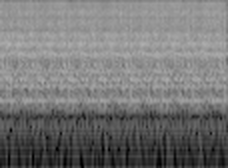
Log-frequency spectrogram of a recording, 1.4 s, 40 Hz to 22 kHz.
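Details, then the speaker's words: Homemade magnetic drum delay line memory prototype with 3D-printed gears meant to be quieter, drum spun up: loud, constant whirring hum with steady mid-pitched gear whine, no speed change; normal running, just noisy. "Okay, so the drum has now spun up, and it's incredibly loud, and it's incredibly scary too."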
